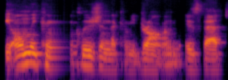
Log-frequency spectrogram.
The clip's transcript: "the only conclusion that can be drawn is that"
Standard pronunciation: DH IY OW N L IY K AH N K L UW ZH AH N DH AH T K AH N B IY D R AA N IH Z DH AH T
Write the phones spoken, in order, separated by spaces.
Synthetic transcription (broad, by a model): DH IY OW N L IY K AH N K L UW ZH AH N DH AH T K N B IY D R AA N IH Z DH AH T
